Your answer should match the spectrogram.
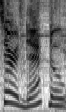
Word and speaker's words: Pterodactyl: Big Pterodactyl. – Yeah, that's my new name. – Okay. – The P is silent.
